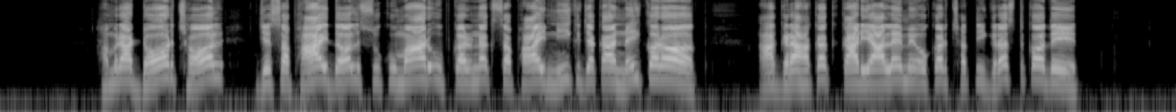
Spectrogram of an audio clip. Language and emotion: Maithili, fearful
